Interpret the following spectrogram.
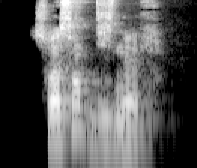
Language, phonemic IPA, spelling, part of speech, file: French, /swa.sɑ̃t.diz.nœf/, soixante-dix-neuf, numeral, LL-Q150 (fra)-soixante-dix-neuf.wav
- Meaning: seventy-nine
